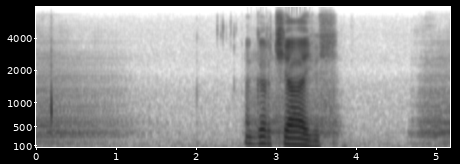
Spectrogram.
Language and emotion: Russian, sad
